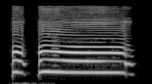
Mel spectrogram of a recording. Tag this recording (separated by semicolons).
alarm; klaxon; Vuvuzela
